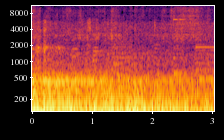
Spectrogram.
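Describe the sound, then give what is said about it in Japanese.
A steady, heavy low-frequency rumble inside a moving car, with the engine and road noise droning continuously and fairly loud and no clear voices. The car is heading to a station in Gifu, Japan, on a fine day, detouring to join a line of cars at a parking lot near the station. “さあ駅へ向かっていますまあ、ちょっとね駅だとあれなので駅の近くの駐車場にあ並んでる 駅の近くの駐車場に止めてはいお迎えに行こうと思っていますちょっと並んでいるなはいちょっと迂回して車列に並びたいと思います”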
